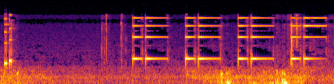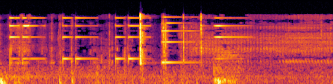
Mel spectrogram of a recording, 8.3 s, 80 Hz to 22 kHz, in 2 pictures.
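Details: Sony Handycam DCR-HC19E asked to play a tape: short, sharp high beeps repeating unevenly, with mechanism clicks between them; a warning, cause unknown.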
